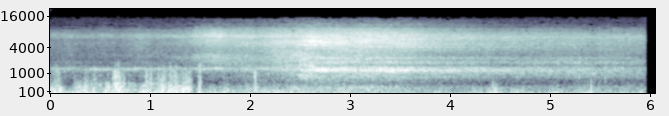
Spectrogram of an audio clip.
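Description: Wind buffeting the microphone over a steady low rumble, with a few knocks in the first second and a half. The sound cuts off suddenly just before the end.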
